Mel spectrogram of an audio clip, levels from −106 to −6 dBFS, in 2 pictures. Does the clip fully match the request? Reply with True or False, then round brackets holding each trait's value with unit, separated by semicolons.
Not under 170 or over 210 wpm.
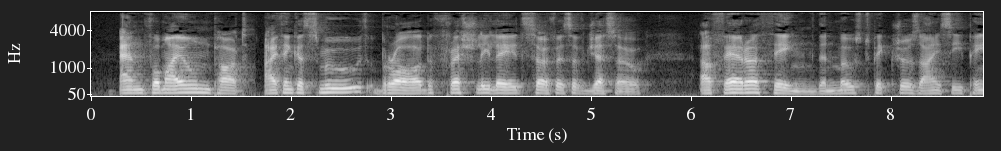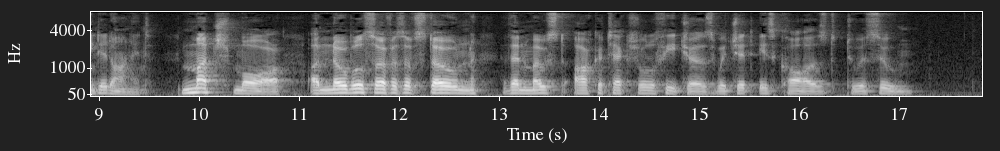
False (145 wpm)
